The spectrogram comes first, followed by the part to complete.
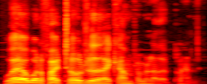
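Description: Casting: male actor as a suave, unruffled angel, low and lively in pitch, dry sound over music. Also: racing, dry recording. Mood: serene, teasing. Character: suave, serene male angel posing as an assistant. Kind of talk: film-adaptation audio drama acting.

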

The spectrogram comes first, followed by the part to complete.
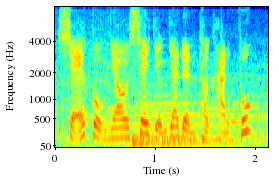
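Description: A man playing a cheerful, lovestruck little male bird, speaking eagerly and sentimentally in an animated fairy tale. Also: a little high, fairly quick. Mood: happy, tender. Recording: music under the voice.

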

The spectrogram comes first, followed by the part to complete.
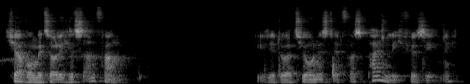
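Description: A man acting a shrewd, adventurous seafarer in a radio drama, deliberate and controlled with a touch of irony. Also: on the low side, animated, sharp tone, heavily acted. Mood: coolly confronting. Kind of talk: radio drama acting, first-person narration and dialogue. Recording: roomy, slightly noisy old radio-play recording.

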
